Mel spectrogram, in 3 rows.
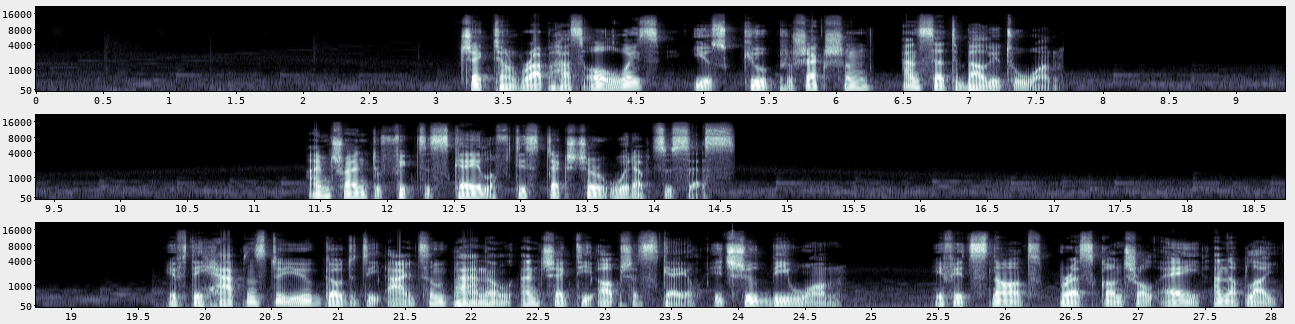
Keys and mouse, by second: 0.9 click, 1.8 click, 2.5 click, 2.7 click, 3.4-3.9 drag, 4.2 click, 5.8 drag, 6.3-6.8 drag, 8.2 click, 8.9 click, 9.1 click, 10.4 ctrl+t, 10.7 click, 10.8 click, 11.3 click, 11.9 click, 12.9 click, 13.9 click, 14.8 click, 14.9 Delete, 16.1 click, 16.3 click, 16.4 click, 16.6 click, 17.4 middle click, 17.9 click, 18.6 middle click, 19.1 click, 19.2 click, 19.5 click, 19.7 click, 20.5-21.9 drag.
